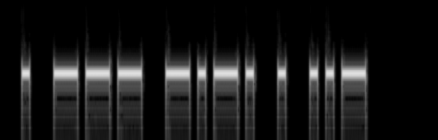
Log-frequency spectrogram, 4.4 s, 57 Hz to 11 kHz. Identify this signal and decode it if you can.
Morse code, heard as a keyed tone, about 15 wpm, 700 Hz. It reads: EOCEU
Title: Code Groups - 5 Letter:Numbers - 15wpm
